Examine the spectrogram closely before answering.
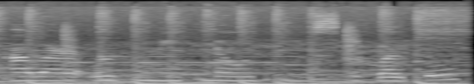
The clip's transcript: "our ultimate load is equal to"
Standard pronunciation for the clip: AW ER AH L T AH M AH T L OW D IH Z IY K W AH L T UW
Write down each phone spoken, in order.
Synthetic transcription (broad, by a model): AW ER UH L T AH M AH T N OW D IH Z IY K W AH L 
